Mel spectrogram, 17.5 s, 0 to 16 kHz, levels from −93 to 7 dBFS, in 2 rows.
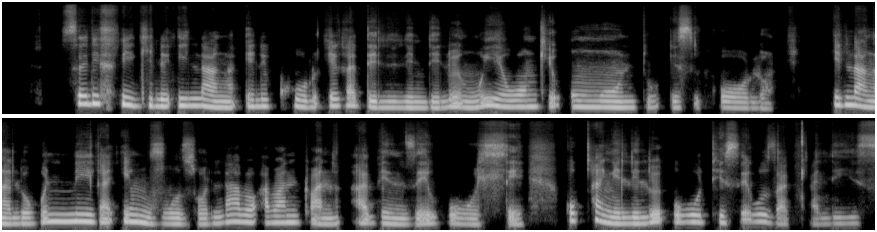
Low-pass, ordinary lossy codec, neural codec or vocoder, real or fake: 14.4 kHz; AAC, 96 kbps; autoencoder, 48 kHz, 128 numbers a frame, DAC-VAE, trained on Japanese speech; fake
